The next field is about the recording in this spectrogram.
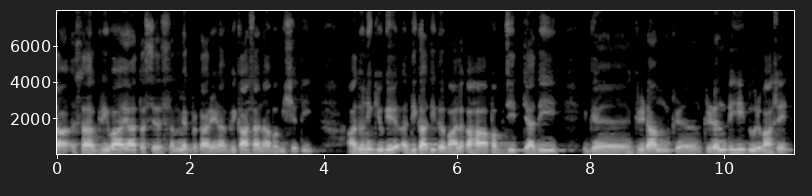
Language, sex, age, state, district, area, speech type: Sanskrit, male, 18-30, Rajasthan, Jodhpur, rural, spontaneous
